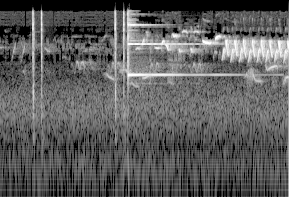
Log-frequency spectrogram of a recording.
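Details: Small wren singing a masteran training song in the rapid tembakan style, preceded by a few sharp clicks and a ringing ding-like tone, then a tight, fast series of high buzzy notes repeated several times a second.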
